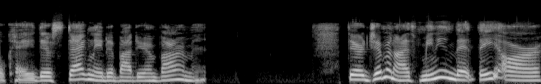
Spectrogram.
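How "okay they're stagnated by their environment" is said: normal talking voice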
